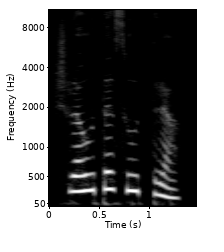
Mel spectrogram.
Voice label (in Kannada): "ಶ್ರೌತಸೂತ್ರ", kannada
